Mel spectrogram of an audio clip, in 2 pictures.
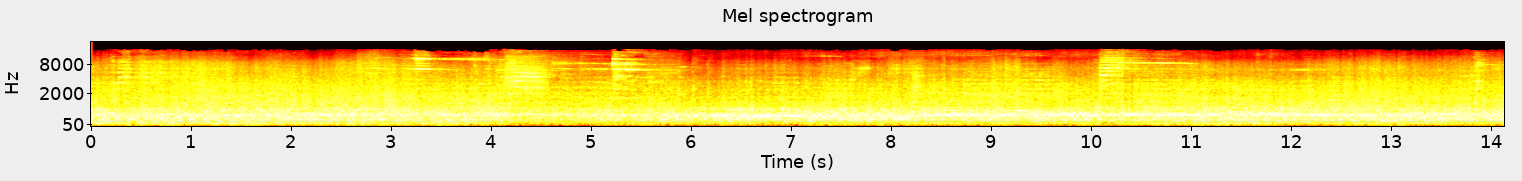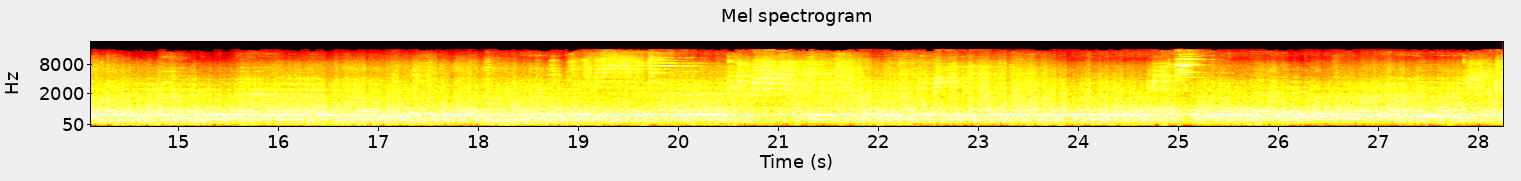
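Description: Autorack freight cars of a CSX train rolling past at close range: a loud, steady rumble of steel wheels on the rails. Brief high-pitched wheel squeals cut in a few times.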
